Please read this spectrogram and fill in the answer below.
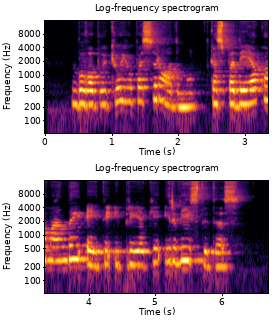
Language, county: Lithuanian, Vilnius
